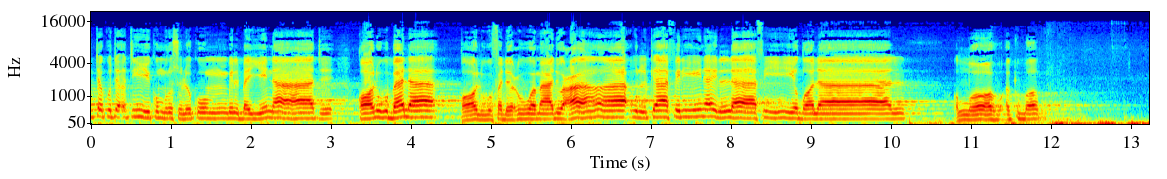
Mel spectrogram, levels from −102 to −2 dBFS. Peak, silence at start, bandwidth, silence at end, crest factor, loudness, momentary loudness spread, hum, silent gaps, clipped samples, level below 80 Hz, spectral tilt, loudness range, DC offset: 0 dBFS; 0 s; 14 kHz; 0 s; 14 dB; -13 LUFS; 15 LU; none; none; under 0.1%; -30 dBFS; -5 dB/octave; 4 LU; under 0.1%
